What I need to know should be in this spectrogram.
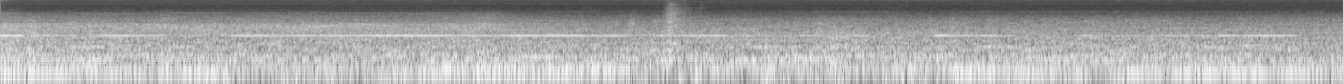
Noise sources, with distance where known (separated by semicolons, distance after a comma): large-sounding engine, near; reverse beeper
